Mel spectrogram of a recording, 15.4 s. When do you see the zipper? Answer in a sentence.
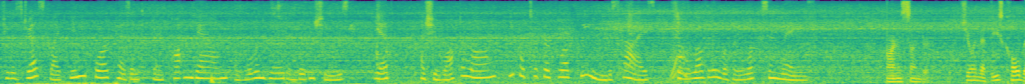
The zipper can be heard from 9.2 to 10.4 s.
